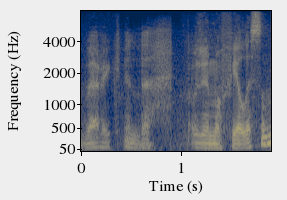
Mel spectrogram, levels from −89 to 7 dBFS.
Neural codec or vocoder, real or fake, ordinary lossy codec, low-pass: codec, 16 kHz, 0.5 kbps, X-Codec, HuBERT features, trained on LibriSpeech; fake; none; none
